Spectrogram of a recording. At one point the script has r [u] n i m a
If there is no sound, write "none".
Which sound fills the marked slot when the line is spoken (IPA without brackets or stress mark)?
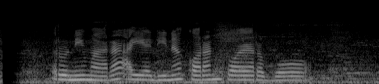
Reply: u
